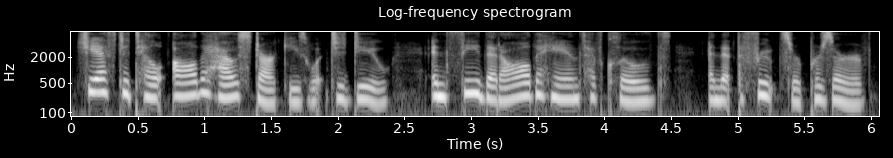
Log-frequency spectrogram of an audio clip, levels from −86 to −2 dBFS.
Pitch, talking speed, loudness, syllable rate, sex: 220 Hz, 245 wpm, -19 LUFS, 5.8 syllables/s, female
